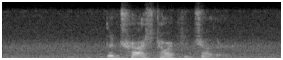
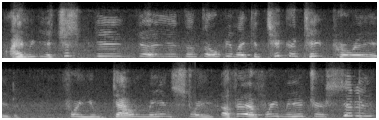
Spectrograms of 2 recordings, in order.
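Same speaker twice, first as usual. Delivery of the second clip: higher mock-amazed sarcasm; pitched-up mocking enthusiasm; sarcastic awe; 10 semitones higher than usual. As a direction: gush with fake wonder about a parade.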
